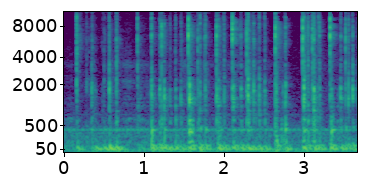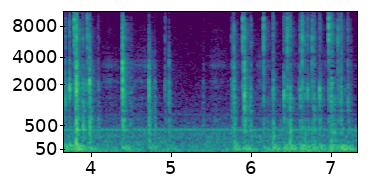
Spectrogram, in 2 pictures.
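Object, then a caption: Plastic computer keyboard. Rapid typing on a black plastic wireless computer keyboard resting on a desk, with keys struck by long pointed acrylic nails and fingertips. Quick, sharp clicks ring out in uneven bursts with a short pause near the middle over a low steady hum.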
